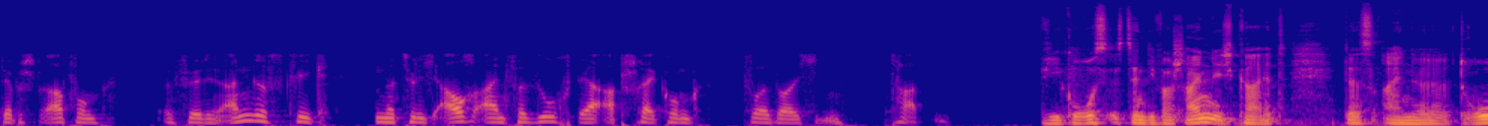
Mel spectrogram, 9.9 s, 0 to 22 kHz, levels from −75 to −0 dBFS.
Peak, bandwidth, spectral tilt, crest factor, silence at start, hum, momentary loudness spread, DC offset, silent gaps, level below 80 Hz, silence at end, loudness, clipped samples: -10 dBFS; 17 kHz; -6 dB/octave; 20 dB; 0 s; none; 16 LU; under 0.1%; 6.88-6.93 s; -56 dBFS; 0 s; -30 LUFS; under 0.1%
